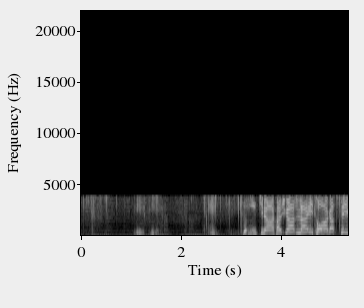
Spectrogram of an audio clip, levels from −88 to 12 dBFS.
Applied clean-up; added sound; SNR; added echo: neural separator model SepFormer WHAM!.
